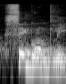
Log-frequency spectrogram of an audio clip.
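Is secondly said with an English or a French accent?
French. It is said with a French pronunciation. The speaker calls it wrong. "Ce n'est pas secondly"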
